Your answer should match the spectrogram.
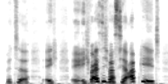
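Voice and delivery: high, loud frightened stammer; panicked young man pleading. A narrator's reading. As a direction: stumble over the words in panic. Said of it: "stammelte der junge Mann".

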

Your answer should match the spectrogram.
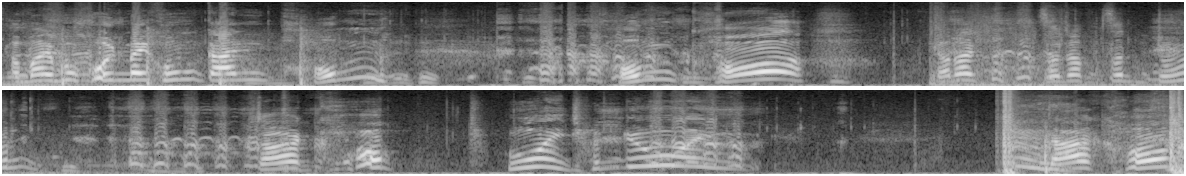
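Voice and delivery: high loud pleading for cover; hammed-up dying soldier; desperate soldier. Wounded soldier begging for help.

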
